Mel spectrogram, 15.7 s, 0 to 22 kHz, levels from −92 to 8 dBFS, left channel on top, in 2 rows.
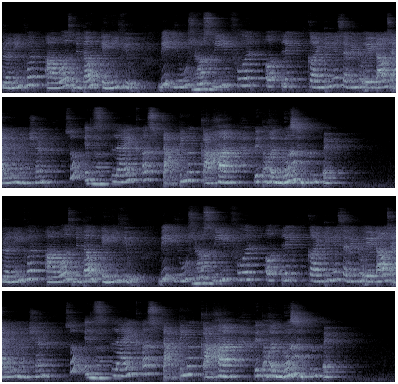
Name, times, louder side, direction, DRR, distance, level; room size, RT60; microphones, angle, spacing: voice 1, 0.0-2.6 3.1-5.0 5.3-5.8 6.1-8.7 9.2-9.6 10.1-14.4, equal, ahead, -6 dB, 1.5 m, -30 dB
voice 2, 3.8-4.2 9.6-10.0 13.5-13.8, right 1 dB, 55° left, -5 dB, 2.3 m, -30 dB
15.5 x 5.4 x 3.0 m, 1.2 s
head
